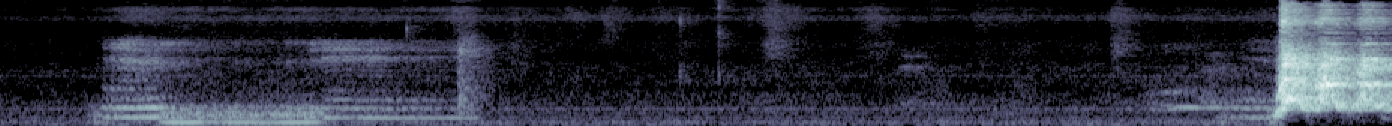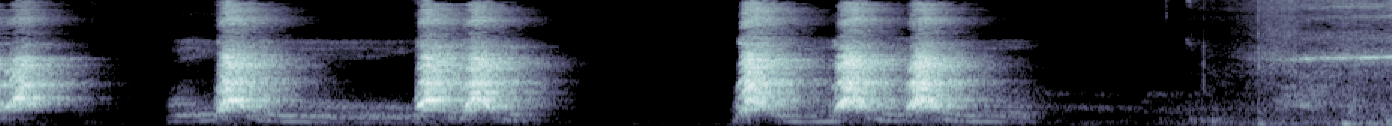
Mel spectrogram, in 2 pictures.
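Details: Belgian Malinois giving extreme barking: a few seconds of low rumbling noise first, then loud harsh barks in quick clusters of two or three, separated by brief silences.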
